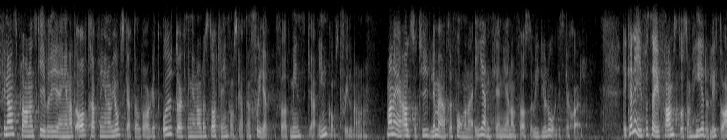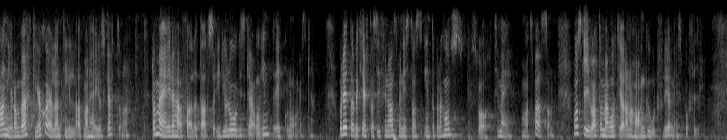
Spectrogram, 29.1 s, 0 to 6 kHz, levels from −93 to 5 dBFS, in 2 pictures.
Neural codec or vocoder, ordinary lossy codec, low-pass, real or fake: none; Opus, 16 kbps; 5.4 kHz; real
